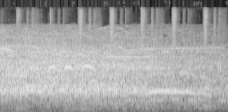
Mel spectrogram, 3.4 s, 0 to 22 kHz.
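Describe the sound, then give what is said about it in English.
Stadium crowd roars and cheers through the Rose Bowl as Antonio Perkins of the Oklahoma Sooners returns a punt 51 yards for a touchdown, a dense, steady wall of noise with a voice running over it. “We go with Antonio Perkins returning a punt for a touchdown in the Rose Bowl back on January the 1st,”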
